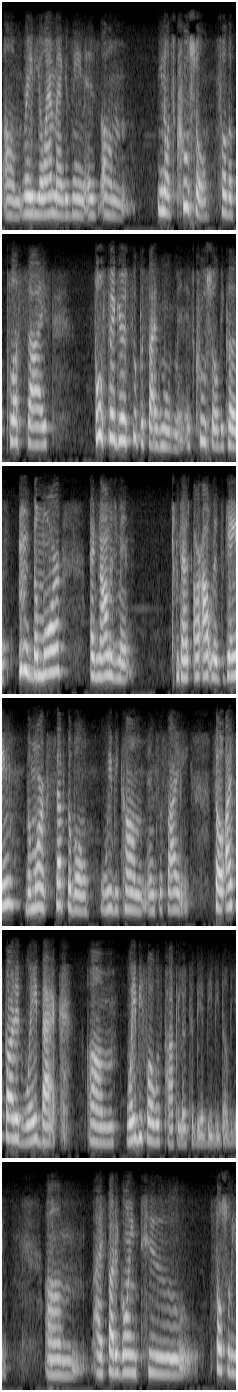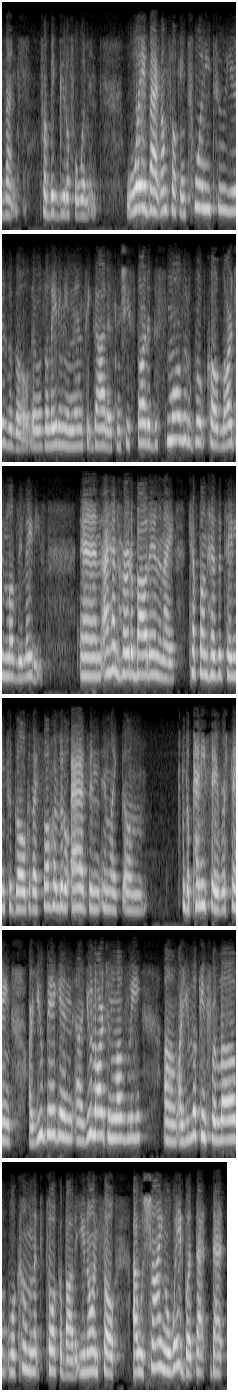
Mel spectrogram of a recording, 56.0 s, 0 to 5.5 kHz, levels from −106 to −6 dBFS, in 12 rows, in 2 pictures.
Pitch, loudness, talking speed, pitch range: 215 Hz, -29 LUFS, 160 wpm, 195-240 Hz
